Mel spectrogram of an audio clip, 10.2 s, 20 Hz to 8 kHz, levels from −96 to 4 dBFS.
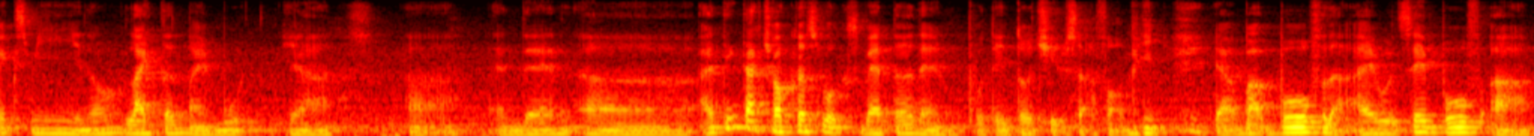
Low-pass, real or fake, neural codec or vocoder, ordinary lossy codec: none; real; none; none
